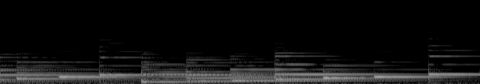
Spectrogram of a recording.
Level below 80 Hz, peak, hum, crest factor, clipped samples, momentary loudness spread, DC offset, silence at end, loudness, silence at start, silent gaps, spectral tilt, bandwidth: -62 dBFS; -22 dBFS; none; 14 dB; under 0.1%; 5 LU; under 0.1%; 0 s; -36 LUFS; 0 s; none; -10.5 dB/octave; 3.5 kHz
